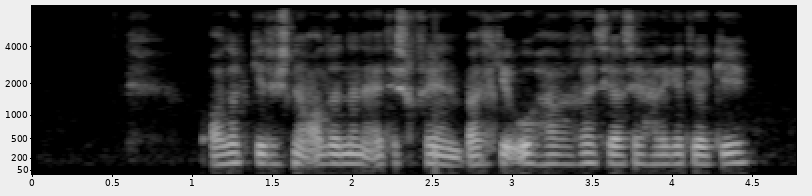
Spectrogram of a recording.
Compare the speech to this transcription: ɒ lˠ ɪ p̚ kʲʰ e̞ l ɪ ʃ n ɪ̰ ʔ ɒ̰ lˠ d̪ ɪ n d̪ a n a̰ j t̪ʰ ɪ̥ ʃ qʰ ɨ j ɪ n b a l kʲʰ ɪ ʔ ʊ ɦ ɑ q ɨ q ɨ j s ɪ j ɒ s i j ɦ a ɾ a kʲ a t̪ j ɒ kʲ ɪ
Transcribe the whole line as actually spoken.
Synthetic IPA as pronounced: ɒ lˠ ɪ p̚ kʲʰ e̞ l ɪ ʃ n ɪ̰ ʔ ɒ̰ lˠ d̪ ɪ n d̪ a n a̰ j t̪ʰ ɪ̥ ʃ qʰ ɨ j ɪ n b a l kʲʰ ɪ ʔ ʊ ɦ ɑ q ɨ q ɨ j s i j ɒ s i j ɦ a ɾ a kʲ a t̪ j ɒ kʲ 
